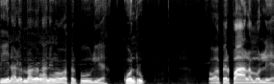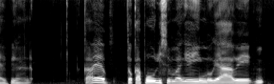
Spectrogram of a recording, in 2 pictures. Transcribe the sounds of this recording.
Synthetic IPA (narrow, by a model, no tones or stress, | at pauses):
menalemːaβeŋaneŋoβape̞lpolia | kuonɾuk̚ | o̰βape̞lpalamo̞lːeaipiŋana̰ | kaea | to̞kapolisomaŋeiŋmoɡeaβe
